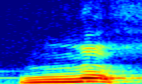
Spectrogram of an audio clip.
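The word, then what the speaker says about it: neuf: N is pronounced nef nef.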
